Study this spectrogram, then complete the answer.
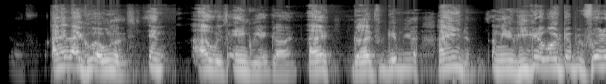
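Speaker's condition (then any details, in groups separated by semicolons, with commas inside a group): Cerebral palsy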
